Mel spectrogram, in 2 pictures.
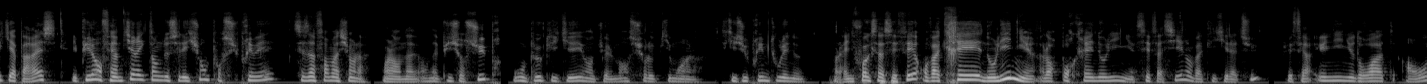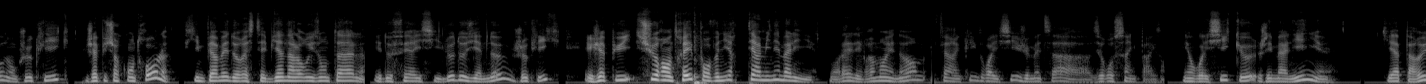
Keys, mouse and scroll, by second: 1.0 click, 7.1 click, 9.5 middle click, 10.0 middle click, 14.5 click, 19.4 ctrl+click, 21.1 Return, 23.7 right click, 25.2 click.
